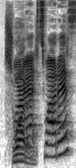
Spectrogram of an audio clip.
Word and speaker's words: Soares: And I really liked when Elder, is it Soares? How do you say his last name? Soares.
